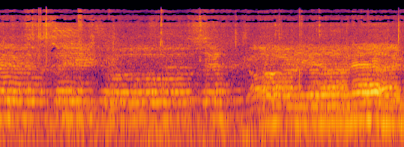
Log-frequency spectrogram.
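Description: A group of voices singing a slow hymn together in unison, holding long notes, with the melody moving to a new pitch about three seconds in.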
